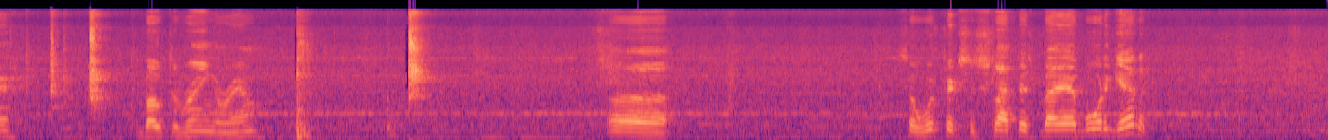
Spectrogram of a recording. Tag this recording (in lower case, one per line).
speech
